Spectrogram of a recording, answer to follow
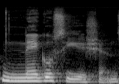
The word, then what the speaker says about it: negotiation: Number 30, N-E-G-O-T-I-A-T-I-O-N. It's not negotiation. So you need to pronounce this E. So the word will be negotiation.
